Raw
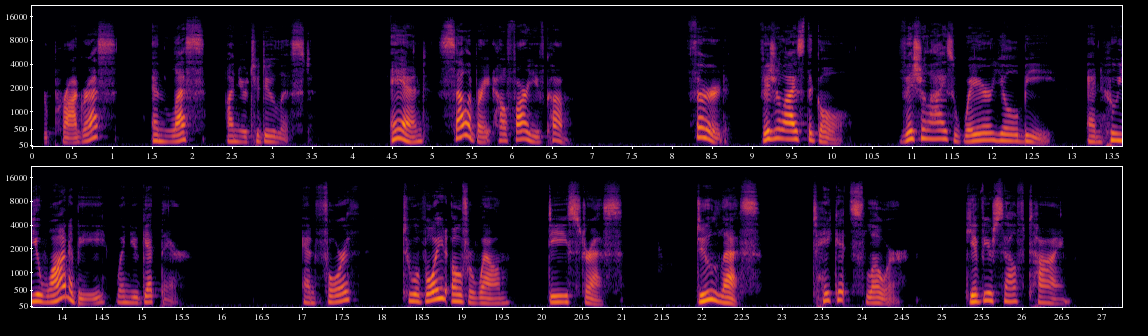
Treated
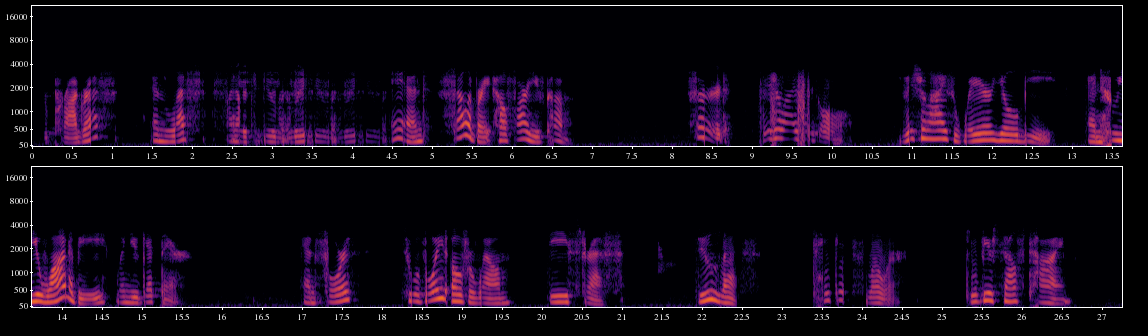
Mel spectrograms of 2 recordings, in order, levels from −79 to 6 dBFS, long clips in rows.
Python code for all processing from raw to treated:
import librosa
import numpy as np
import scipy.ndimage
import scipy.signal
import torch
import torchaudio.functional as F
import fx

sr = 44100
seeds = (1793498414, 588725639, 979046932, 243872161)

y = fx.chain(x, sr, fx.reverse_delay_fb(ms=317, feedback_pct=41, wet_db=-5.5),
    fx.level_steps(step_db=15),
    fx.resample_bad(factor=8, down='filtered', up='zero_stuff'), at=(1.89, 4.69))
y = fx.chain(y, sr, fx.highpass(hz=410.0, slope=12),
    fx.over_compress(threshold_db=-32.0, ratio=-1.0),
    fx.resample_linear(factor=8), at=(8.4, 10.01))
y = fx.chain(y, sr, fx.peak_eq(hz=4200.0, db=6.5, octaves=0.39),
    fx.env_flatten(amount_pct=50), at=(13.22, 14.02))
y = fx.chain(y, sr, fx.env_lowpass_down(base_hz=560.0, full_db=-16.5),
    fx.power_curve(exponent=1.4), at=(22.22, 25.48))
y = scipy.signal.sosfilt(scipy.signal.butter(8, 2700.0, 'lowpass', fs=sr, output='sos'), y)
y = fx.auto_swell(y, sr, attack_ms=185.0)
y = fx.band_squash(y, sr, depth_pct=40)
y = y * 10.0 ** (-4.0 / 20.0)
